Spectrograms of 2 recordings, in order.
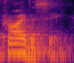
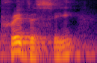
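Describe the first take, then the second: First: The word is said with an American pronunciation. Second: The word is said with a British pronunciation. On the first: "instead of" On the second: "In England, actually, I noticed that most people say"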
